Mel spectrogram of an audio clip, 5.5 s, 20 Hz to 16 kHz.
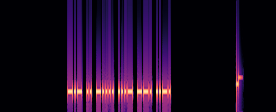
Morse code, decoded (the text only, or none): KI6VGF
